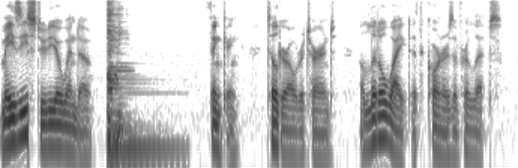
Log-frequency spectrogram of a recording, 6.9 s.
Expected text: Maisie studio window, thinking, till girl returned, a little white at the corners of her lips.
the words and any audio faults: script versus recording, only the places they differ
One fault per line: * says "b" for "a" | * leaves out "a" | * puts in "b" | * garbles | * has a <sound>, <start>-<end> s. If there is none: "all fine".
* has a thud, 1.4-2.5 s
